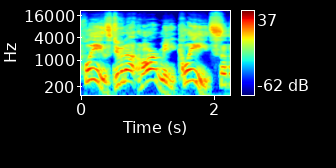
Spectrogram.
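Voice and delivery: very high, wailing plea; pleading king. Acted. Evil king begs the adventurers for mercy, pleading. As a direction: beg in a high, cowering voice. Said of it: "he just keeps his hands up".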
